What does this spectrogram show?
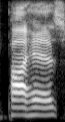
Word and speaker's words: Pages: Uh I'm going to go with Pothead himself, Andy Pahes or Pages. Andy Pages if you don't know how to uh uh properly pronounce Pahes.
